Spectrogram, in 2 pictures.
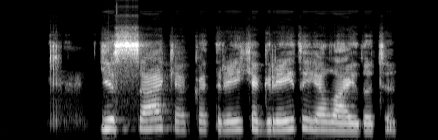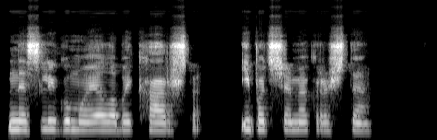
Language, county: Lithuanian, Alytus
